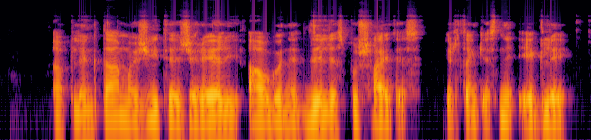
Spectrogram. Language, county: Lithuanian, Vilnius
